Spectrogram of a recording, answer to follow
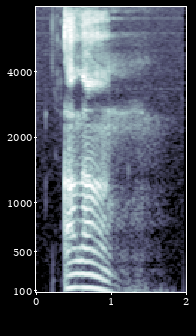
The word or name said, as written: aalang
